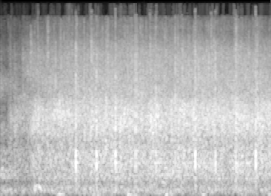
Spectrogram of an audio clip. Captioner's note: audience applauding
